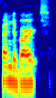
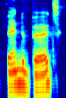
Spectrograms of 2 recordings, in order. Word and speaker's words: Van der Burght: Close enough. Vanderburt, something like that. Vanderburt. I'm familiar with Vanderberg, but you've got the extra bits on the end. So Vanderburt.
